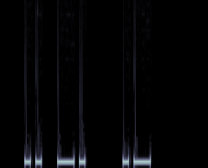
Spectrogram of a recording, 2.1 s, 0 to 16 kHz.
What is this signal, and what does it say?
Morse code, heard as a keyed tone, about 22 wpm, 700 Hz. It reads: IN A
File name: Build A Phrase - 2-Word Phrases - 22wpm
